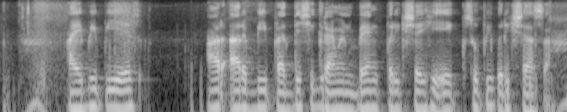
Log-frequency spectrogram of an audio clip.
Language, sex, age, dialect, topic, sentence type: Marathi, male, 18-24, Southern Konkan, banking, statement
